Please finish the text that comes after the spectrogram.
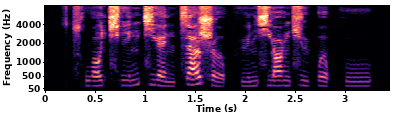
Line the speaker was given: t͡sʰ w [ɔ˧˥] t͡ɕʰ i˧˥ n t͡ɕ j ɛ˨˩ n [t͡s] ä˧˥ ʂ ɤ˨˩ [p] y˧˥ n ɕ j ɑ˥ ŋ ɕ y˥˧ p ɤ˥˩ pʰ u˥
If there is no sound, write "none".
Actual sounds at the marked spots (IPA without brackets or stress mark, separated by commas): ɔ˧˥, t͡s, pʰ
